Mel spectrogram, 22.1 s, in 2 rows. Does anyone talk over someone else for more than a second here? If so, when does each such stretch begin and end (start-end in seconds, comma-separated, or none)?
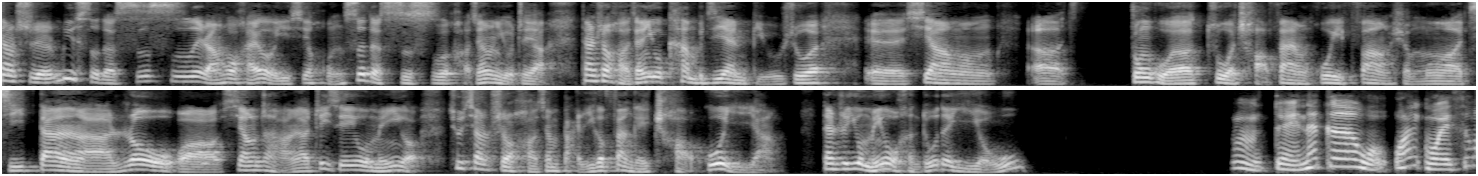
none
